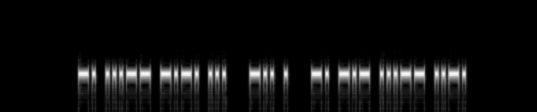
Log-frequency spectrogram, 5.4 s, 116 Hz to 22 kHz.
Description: Morse code, heard as a keyed tone, about 36 wpm, 700 Hz. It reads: N3CS DE NK3F
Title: USA Callsign DE Callsign - 4 Characters - 35wpm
